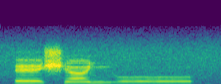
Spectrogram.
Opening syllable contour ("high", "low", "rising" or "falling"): high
